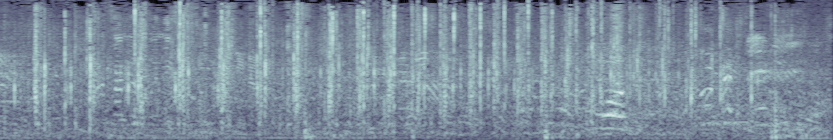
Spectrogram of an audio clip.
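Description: Small crowd of football spectators clapping in a quick, steady rhythm, about four claps a second, with a few men's shouts near the end.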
